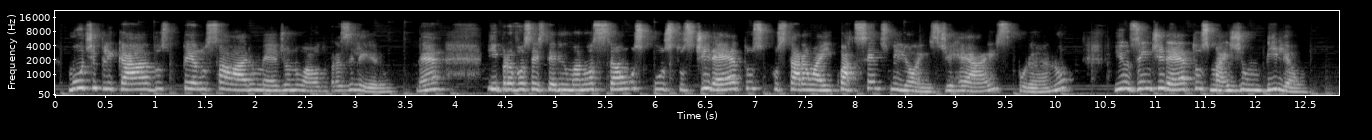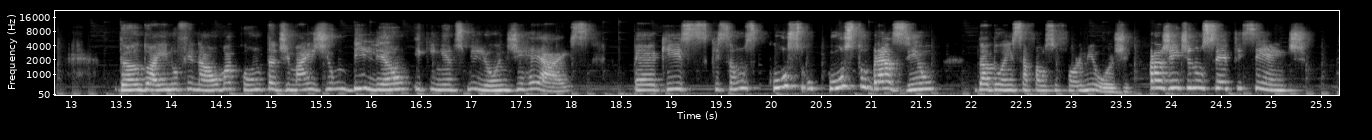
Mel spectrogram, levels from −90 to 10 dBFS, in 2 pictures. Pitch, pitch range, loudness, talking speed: 270 Hz, 240-300 Hz, -19 LUFS, 155 wpm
